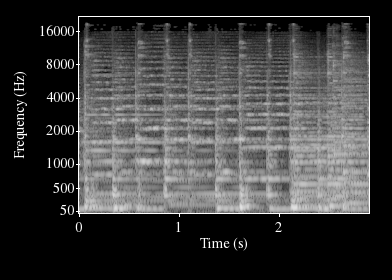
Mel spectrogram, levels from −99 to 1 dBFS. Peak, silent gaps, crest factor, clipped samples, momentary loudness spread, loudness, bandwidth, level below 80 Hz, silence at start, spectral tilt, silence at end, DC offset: -6 dBFS; none; 16 dB; under 0.1%; 4 LU; -21 LUFS; 19.5 kHz; -48 dBFS; 0 s; -4.5 dB/octave; 0 s; under 0.1%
